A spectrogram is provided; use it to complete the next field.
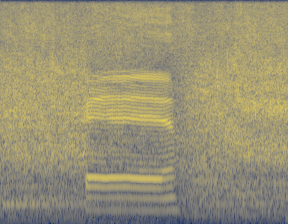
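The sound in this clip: City street traffic on Blasco Ibáñez avenue: a steady, loud roar of passing vehicles throughout, with a sustained horn-like tone blaring for about a second in the middle.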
